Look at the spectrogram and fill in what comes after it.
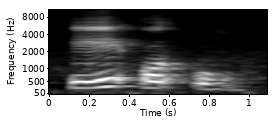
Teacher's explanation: उसके बाद याद रखना है अर्ध संवृत। तो अर्ध संवृत में आधा मुंह खुलता है, आधा मुंह खुलता है, यानी मुंह तो खुलता है, पूरा नहीं खुलता, आधा खुलता है, कम से थोड़ा ज्यादा।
